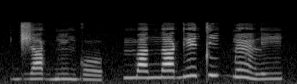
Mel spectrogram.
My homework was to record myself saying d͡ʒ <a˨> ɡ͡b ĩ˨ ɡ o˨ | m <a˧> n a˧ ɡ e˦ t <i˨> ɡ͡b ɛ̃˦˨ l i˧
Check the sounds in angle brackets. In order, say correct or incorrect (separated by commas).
correct, correct, incorrect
